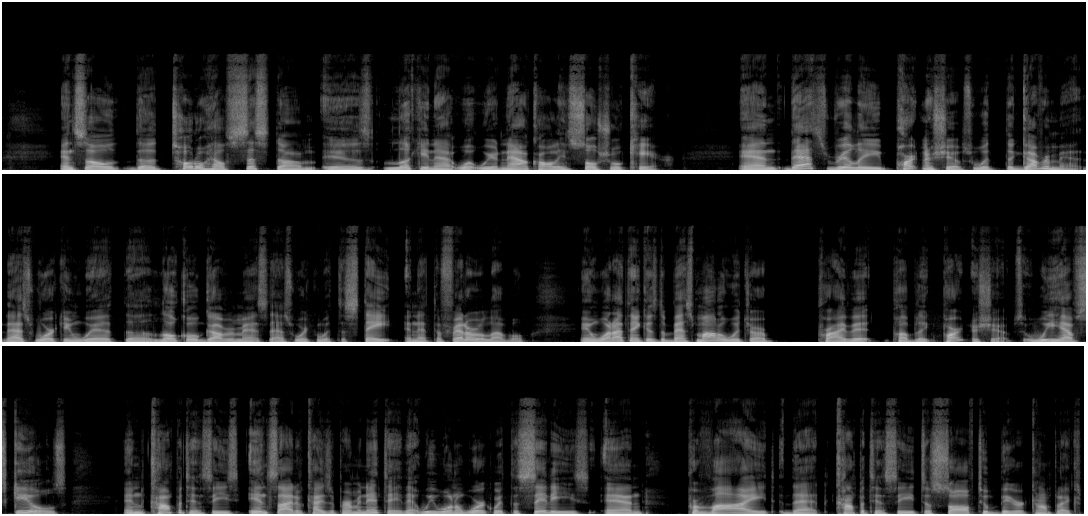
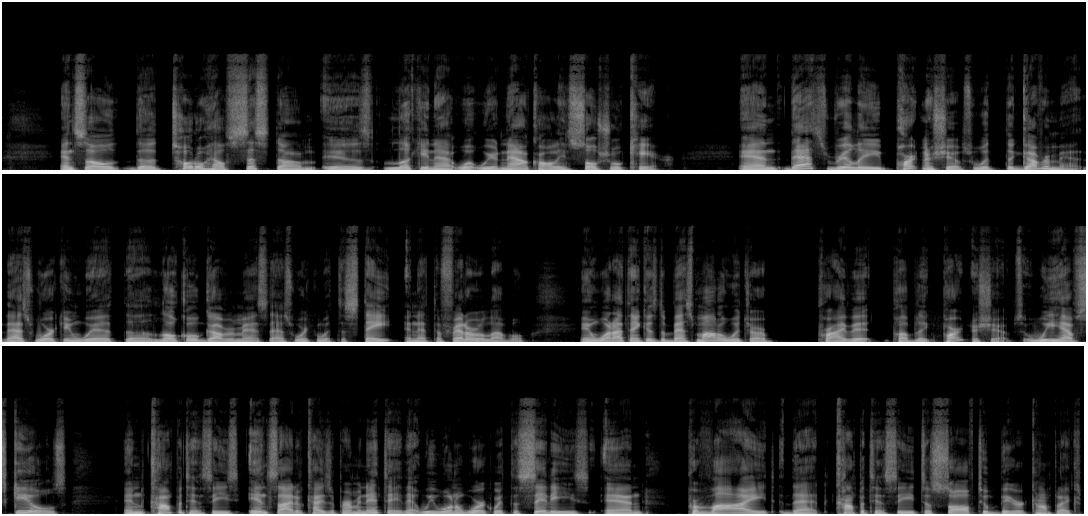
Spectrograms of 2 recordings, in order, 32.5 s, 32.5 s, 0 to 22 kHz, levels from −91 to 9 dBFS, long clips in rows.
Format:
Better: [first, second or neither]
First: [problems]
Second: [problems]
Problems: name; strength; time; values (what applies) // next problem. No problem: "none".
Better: neither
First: none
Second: none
